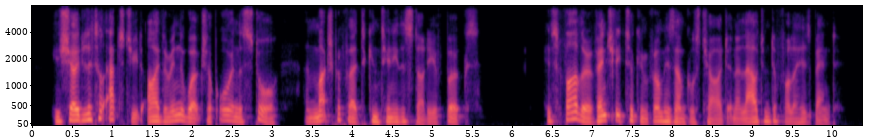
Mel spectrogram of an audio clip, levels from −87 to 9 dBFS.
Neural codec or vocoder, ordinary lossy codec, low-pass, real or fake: codec, 16 kHz, 2 kbps, X-Codec, HuBERT features, trained on balanced general audio; Opus, 32 kbps; 7.2 kHz; fake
